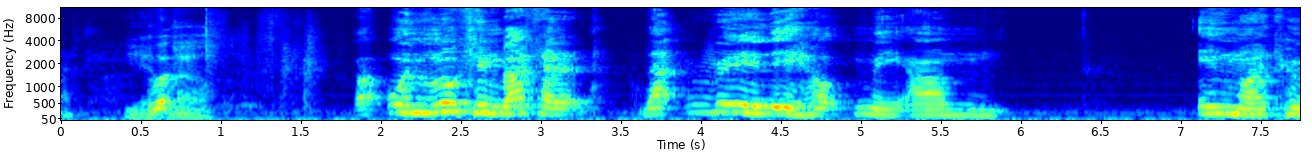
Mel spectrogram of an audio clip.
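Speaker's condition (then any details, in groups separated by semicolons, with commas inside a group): Cerebral palsy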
